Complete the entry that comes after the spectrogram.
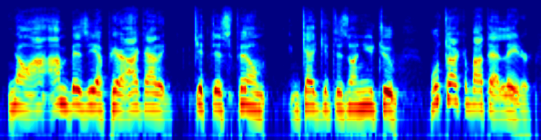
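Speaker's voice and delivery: too busy filming to talk; busy Smalls. Acted. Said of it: "Smalls says".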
